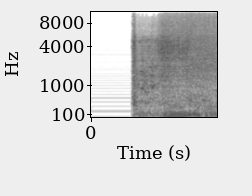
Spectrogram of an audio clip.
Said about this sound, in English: That's the sound of an engine running on the strength of Castrol Edge.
